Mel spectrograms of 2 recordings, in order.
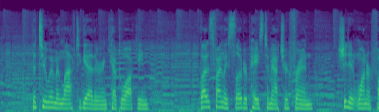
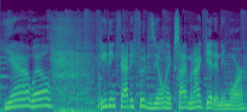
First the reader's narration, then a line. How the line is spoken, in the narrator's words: Bernie said with a sigh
